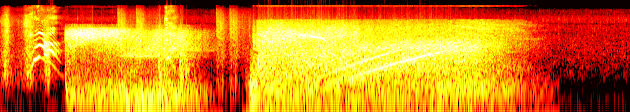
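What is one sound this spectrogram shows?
A loud energy blast roars and surges, then fades away.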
